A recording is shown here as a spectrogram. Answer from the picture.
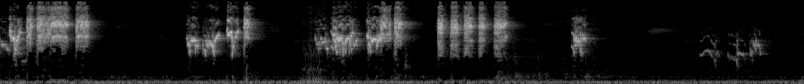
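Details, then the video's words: Pet budgies chirping loudly in dense, scratchy bursts about a second long, repeated rapidly, trailing off into softer twittering notes. "CUTE PET BUDGIES CHIRPING"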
